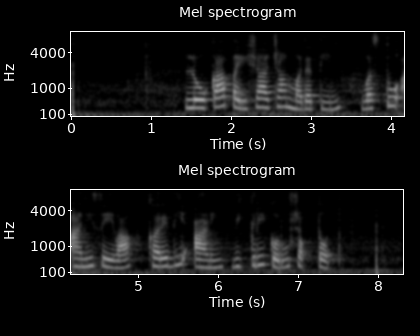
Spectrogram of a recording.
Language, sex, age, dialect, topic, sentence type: Marathi, female, 25-30, Southern Konkan, banking, statement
